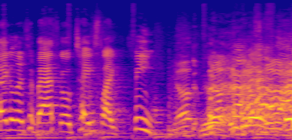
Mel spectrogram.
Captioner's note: laughing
